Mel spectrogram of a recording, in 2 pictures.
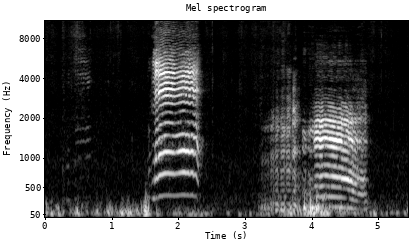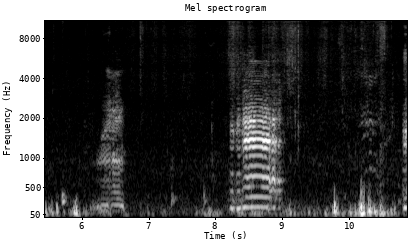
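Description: A ewe and her newborn twin lambs bleating: four separate calls about two seconds apart, the first high-pitched, the second falling in pitch, the third faint.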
